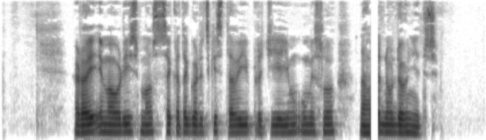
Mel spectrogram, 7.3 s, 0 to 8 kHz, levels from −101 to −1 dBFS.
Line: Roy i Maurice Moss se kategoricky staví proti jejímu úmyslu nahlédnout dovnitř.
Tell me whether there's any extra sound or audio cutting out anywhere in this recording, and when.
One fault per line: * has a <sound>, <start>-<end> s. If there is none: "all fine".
* has a dropout, 5.6-5.7 s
